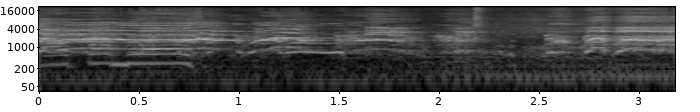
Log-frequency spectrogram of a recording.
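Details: Crowing balenggek rooster at a practice contest in Ampang Kualo, Solok: bright tonal crow syllables that break into short pitch steps, with a lower, flat, hooting tone underneath at the start.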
